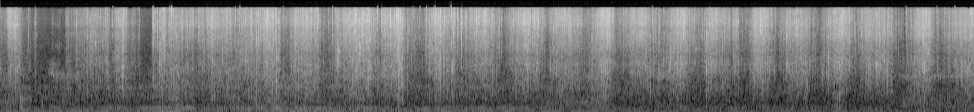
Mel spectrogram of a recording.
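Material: Dried straw.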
